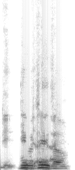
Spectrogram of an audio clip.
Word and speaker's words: DiVincenzo: DiVincenzo.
